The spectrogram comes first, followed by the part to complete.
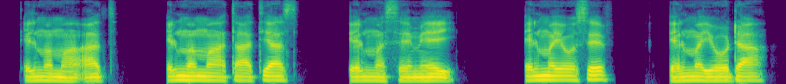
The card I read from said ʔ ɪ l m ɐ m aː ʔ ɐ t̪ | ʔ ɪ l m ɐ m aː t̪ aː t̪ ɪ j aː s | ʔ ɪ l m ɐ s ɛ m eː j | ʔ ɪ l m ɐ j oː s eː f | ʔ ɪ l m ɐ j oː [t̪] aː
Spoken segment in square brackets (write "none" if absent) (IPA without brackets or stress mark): d̪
